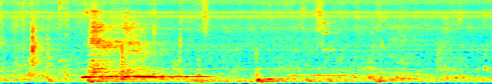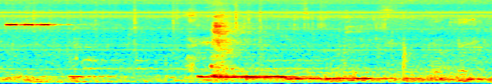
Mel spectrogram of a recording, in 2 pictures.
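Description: A group of women and men sing together in a large echoing hall.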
